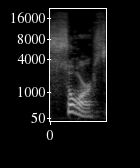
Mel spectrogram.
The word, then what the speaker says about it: src: src pronounced source is a common name for the folder that holds uncompiled code in a project.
